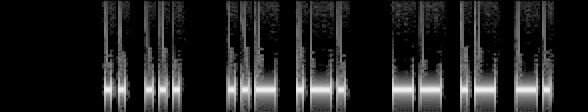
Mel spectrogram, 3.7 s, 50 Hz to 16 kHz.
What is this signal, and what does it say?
Morse code, heard as a keyed tone, about 28 wpm, 700 Hz. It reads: IS UR MAN
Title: Sentences from Top 400 Words and Abbreviations 28wpm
